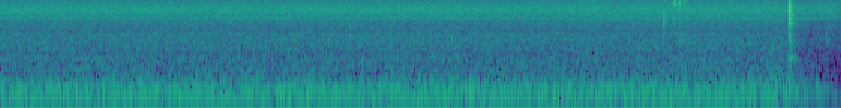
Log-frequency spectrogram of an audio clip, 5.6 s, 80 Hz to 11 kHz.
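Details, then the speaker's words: 1966 Plymouth Fury V8 after rewiring bypassed ignition wires (coil voltage had dropped to zero while cranking): steady, even low rumble with no stumbles, surges, bucking or backfires; normal running. "that's right no more jumping around bucking surging and no more backfires you can hit throttle and just boom she's good now"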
